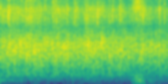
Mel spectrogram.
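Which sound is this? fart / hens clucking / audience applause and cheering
audience applause and cheering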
